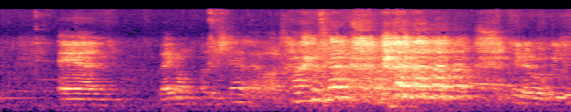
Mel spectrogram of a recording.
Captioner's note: laughs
